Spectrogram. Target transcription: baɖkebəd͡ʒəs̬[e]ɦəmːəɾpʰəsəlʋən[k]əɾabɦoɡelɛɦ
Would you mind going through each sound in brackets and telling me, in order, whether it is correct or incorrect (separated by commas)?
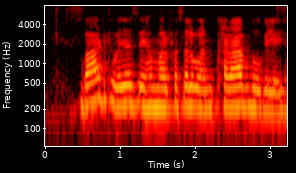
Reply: correct, incorrect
